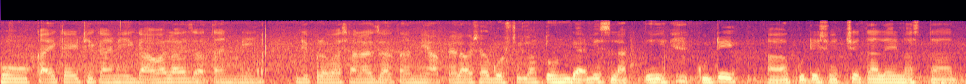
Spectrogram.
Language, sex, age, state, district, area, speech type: Marathi, male, 45-60, Maharashtra, Yavatmal, urban, spontaneous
